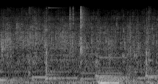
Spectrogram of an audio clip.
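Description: A pot of turmeric and coconut milk sauce with garlic and shallots is stirred, a short bubbling, scraping sizzle with a few clinks of the spoon, close up and without speech.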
